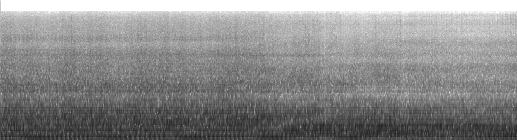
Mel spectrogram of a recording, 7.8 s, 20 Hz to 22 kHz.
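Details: Craftsman LT1000 rider, opposed-twin engine, blades engaged and deck strapped for viewing: steady, even drone with no knocks, slapping or belt squeal. It runs healthy, though the deck belt is shedding shards.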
